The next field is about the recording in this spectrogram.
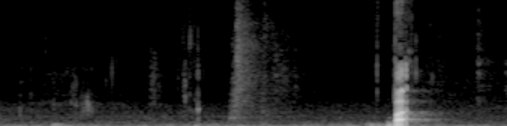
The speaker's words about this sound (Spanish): Mi perro se estaba comiendo una hoja adentro de mi casa. Él trae las hojas para adentro y después las esconde y después se las quiere comer.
